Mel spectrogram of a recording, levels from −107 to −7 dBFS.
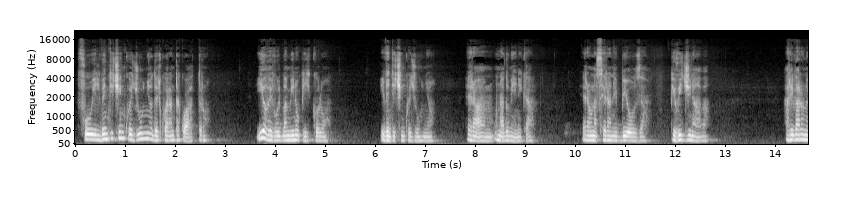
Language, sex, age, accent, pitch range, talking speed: Italian, female, 40-59, native, 125-155 Hz, 95 wpm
